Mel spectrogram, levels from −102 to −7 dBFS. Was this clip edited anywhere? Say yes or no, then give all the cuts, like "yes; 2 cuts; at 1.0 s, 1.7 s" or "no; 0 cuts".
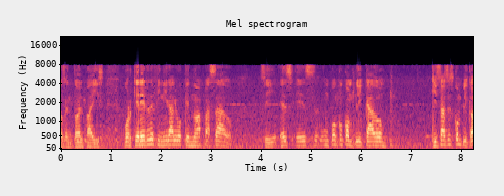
yes; 1 cut; at 4.6 s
